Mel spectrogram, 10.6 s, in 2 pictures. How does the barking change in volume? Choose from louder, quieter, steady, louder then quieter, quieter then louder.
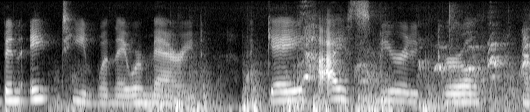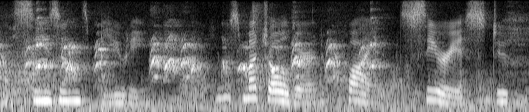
louder.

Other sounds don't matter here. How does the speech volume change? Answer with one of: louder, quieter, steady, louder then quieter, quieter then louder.
steady.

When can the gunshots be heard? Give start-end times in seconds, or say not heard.
not heard.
